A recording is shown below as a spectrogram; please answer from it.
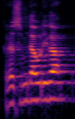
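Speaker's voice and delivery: ordinary delivery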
